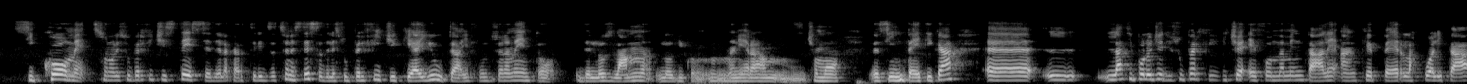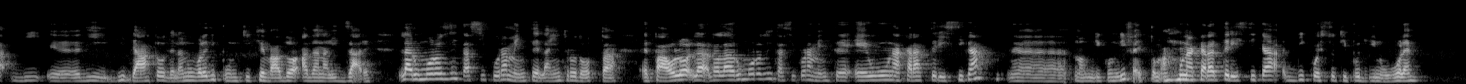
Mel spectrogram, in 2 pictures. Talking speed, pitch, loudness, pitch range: 150 wpm, 185 Hz, -23 LUFS, 170-210 Hz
